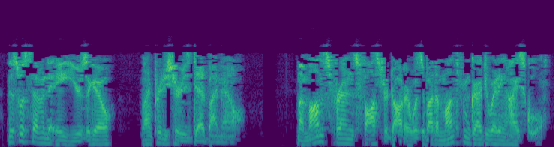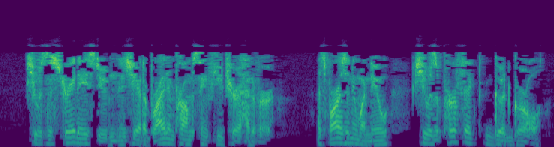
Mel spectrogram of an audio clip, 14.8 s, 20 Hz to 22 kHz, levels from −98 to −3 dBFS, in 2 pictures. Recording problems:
garbled, watery; badly; nothing above 5 kHz
thin; very; fading below 1 kHz

